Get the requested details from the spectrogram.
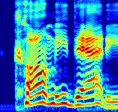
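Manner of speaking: hissing. The narrator reads what some listeners pictured being said to a toddler, hissing.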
